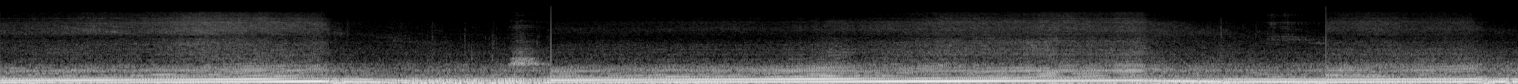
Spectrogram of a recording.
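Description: Turbocharged Mercedes M104 3.2-litre inline-six, with a GT3582 turbo and a 76 mm straight-pipe exhaust, pulling hard on a test drive. The revs climb for about three seconds, fall away as at a gear change, climb again for about six seconds, then settle steady. A brief whistle sounds about five seconds in.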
